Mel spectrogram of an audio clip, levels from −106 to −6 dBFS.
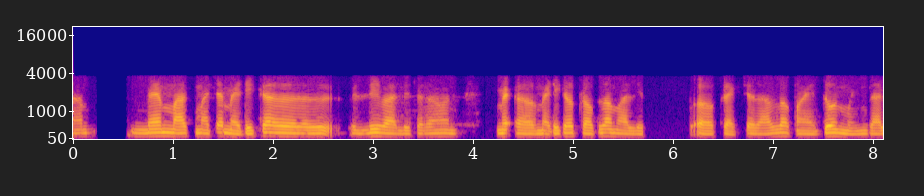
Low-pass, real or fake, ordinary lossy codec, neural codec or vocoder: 3.6 kHz; real; none; none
